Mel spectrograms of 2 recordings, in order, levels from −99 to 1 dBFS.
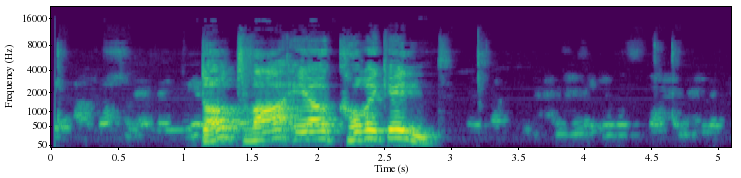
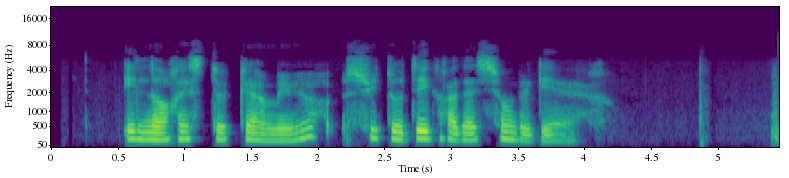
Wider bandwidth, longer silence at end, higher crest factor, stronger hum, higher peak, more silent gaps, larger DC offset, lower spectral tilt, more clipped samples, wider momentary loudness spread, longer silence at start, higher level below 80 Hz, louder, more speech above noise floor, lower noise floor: first, 10 kHz vs 6.6 kHz; first, 0.15 s vs 0 s; second, 16 dB vs 22 dB; neither; about the same, -2 dBFS vs -4 dBFS; neither; neither; second, -5 dB/octave vs -7.5 dB/octave; neither; first, 24 LU vs 10 LU; second, 0.05 s vs 0.55 s; first, -66 dBFS vs -72 dBFS; first, -14 LUFS vs -24 LUFS; second, 36 dB vs 51 dB; second, -50 dBFS vs -74 dBFS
